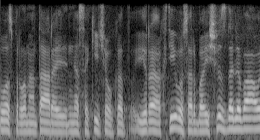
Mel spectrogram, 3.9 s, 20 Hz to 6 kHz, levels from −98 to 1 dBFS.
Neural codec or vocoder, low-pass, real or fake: none; 5.4 kHz; real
